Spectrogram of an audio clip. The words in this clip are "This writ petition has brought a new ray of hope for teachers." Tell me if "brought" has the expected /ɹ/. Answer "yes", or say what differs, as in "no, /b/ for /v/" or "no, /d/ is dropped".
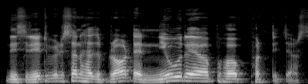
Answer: yes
